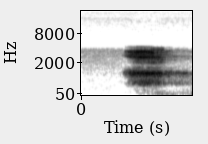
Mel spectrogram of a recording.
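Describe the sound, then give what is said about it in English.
A single deep breath drawn in, starting after a moment of quiet and lasting about a second as a soft, airy rush that eases off slightly toward the end. “Breathe it in. Deep, deep breaths.”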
